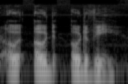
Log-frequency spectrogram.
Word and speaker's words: eau de vie: Yeah, I would say eau de vie. I've always pronounced it eau de vie.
